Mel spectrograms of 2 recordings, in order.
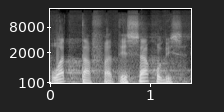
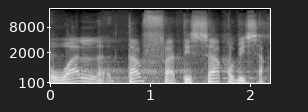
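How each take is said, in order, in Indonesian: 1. Bunyi L menyatu dengan T yang dobel. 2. Bunyi L terdengar jelas sebelum T. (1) "Ada yang pernah saya tegur ini, baca"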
